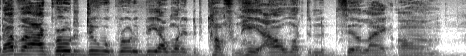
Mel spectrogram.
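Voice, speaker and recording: A fairly high-pitched man with a slight Southern US accent, very fast, with ordinary pitch variation. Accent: slight Southern (country). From born in New Jersey, raised in Virginia. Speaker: rapper and independent filmmaker. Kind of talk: casual interview.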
